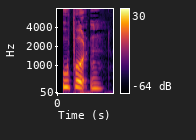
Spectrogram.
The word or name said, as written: ubunden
